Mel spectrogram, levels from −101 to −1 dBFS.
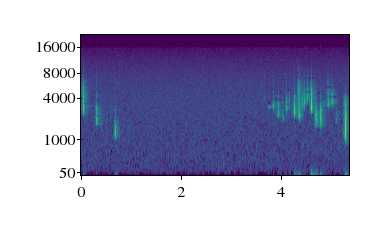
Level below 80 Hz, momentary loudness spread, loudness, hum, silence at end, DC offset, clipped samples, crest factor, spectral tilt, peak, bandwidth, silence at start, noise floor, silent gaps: -72 dBFS; 17 LU; -30 LUFS; none; 0.05 s; under 0.1%; under 0.1%; 30 dB; 3.5 dB/octave; -4 dBFS; 16 kHz; 0 s; -63 dBFS; none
